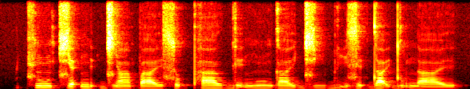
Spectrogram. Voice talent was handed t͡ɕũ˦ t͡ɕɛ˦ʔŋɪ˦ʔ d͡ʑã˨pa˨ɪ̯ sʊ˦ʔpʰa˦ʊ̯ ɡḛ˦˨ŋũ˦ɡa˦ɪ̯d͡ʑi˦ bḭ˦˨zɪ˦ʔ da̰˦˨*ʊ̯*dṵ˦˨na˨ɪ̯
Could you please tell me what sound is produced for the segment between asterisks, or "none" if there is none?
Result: ɪ̯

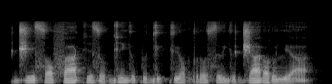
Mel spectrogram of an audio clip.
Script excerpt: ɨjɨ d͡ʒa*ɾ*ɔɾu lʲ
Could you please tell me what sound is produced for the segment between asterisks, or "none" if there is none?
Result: ɾ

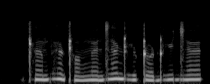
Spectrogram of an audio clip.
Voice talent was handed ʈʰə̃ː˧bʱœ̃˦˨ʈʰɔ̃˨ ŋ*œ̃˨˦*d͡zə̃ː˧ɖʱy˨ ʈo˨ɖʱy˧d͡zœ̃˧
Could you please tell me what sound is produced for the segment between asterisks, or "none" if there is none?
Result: œ̃˨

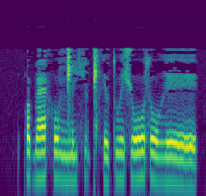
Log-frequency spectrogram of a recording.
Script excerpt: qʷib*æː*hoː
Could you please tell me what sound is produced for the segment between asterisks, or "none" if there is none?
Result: æː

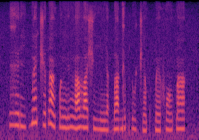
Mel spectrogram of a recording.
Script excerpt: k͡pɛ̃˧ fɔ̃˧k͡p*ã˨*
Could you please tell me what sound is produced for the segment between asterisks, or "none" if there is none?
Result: ã˦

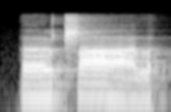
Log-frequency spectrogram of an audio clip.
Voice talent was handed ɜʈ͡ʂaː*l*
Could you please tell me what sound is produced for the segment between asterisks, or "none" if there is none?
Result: l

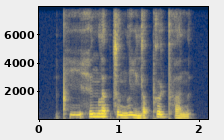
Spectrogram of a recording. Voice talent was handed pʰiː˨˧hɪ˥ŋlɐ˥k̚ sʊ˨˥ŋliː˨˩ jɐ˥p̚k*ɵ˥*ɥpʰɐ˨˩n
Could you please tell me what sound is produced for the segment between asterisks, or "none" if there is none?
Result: ɵ˥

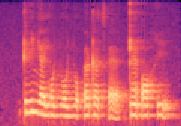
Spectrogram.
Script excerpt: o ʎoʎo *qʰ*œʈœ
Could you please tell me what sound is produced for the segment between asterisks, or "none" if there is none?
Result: ʔ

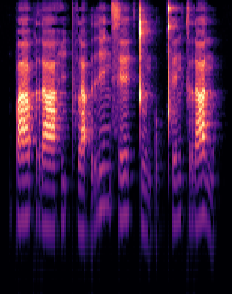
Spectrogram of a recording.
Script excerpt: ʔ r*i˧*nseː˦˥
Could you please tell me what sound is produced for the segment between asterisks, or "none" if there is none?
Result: i˥˩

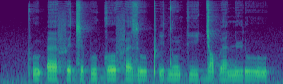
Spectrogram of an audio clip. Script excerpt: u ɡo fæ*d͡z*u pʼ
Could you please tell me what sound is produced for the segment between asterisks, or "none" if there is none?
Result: z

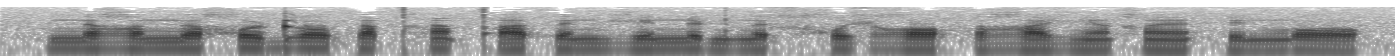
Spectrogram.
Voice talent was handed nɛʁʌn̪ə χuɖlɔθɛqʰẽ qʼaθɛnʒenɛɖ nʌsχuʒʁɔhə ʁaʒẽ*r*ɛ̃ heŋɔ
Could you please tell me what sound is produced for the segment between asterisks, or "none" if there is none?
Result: χ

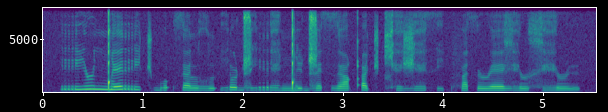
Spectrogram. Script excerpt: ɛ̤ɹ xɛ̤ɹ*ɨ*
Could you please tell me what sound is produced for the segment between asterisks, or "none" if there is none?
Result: ɨ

